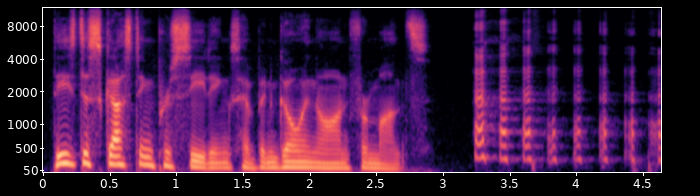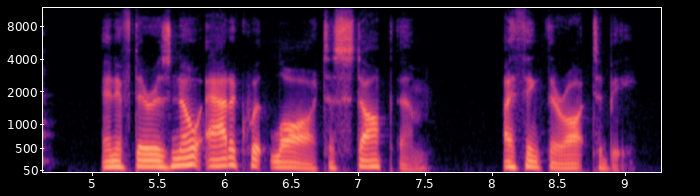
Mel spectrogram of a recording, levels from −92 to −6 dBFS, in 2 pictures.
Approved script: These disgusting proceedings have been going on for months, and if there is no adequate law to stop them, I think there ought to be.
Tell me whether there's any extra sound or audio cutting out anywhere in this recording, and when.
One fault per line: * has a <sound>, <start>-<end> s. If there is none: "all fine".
* has a laugh, 3.2-4.8 s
